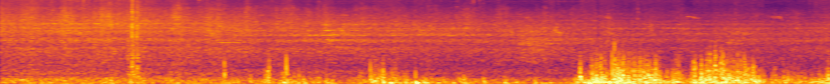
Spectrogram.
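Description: A freight car rumbles slowly along street tracks nearby.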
